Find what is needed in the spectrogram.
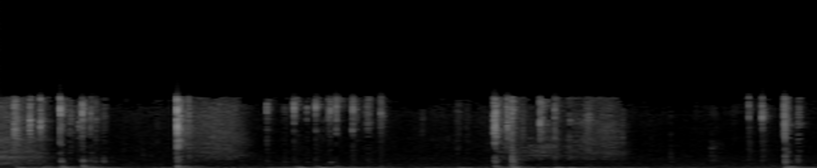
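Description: Typing on a computer keyboard: irregular runs of key clicks, with a few louder keystrokes spread through.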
